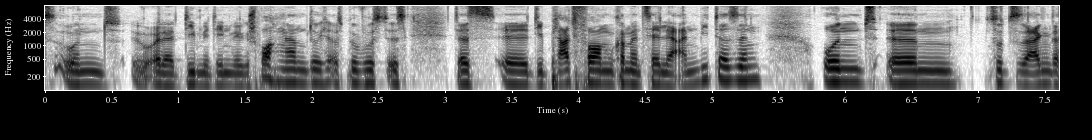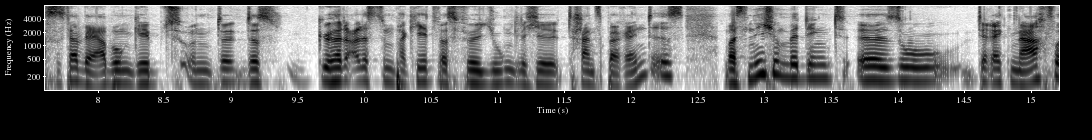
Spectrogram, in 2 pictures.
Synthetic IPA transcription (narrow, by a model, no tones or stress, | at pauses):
ʊ̰ntʔo̰ːdɐd̥iːmɪt̚d̥eːnviːɐɡəʃpʁ̥ɔχn̩haːbm̩dʊɐça̰ʊsb̥əvʊstɪstd̥asʔɛːdiːpl̥atfɔɐmənkʰɔmɛɐt͡sjɛləʔa̰nbiːtɐzɪntʔʊntʔɛːm | z̥oːt͡suzaːɡŋ̩d̥asɛsd̥aːvɛɐbʊŋɡiːp̚tʊntd̥ad̥asɡ̥əhøːɐtʔa̰ləst͡sʊmpʰakʰeːtv̥asfyːɐjuːɡŋ̩tlɪçətʁ̥anspaʁɛntɪstvasnɪçtʔʊnbədɪŋtʔɛːzoːd̥iʁɛk̚tnaːχfɔ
